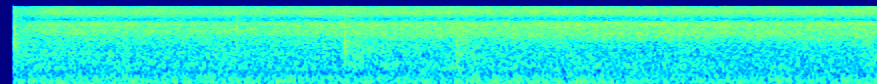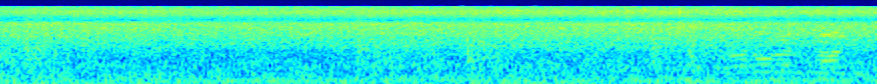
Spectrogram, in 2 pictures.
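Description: Flash-flood torrent of muddy water rushing past, a steady loud rush.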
